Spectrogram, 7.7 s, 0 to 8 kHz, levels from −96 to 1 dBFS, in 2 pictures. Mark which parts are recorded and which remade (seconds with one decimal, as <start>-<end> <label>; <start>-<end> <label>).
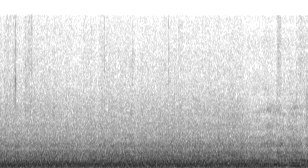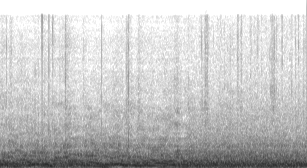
0.0-3.1 recorded; 3.1-6.2 remade; 6.2-7.7 recorded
